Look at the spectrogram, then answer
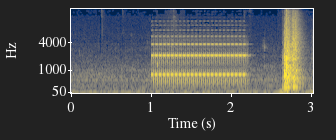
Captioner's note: phone rings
